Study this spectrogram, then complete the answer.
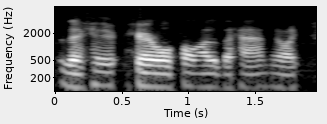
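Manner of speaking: ordinary talk, nothing marked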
